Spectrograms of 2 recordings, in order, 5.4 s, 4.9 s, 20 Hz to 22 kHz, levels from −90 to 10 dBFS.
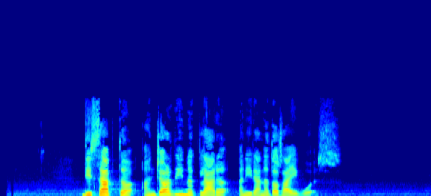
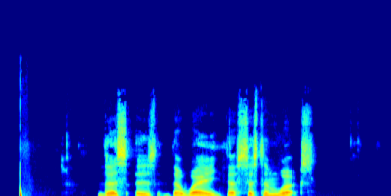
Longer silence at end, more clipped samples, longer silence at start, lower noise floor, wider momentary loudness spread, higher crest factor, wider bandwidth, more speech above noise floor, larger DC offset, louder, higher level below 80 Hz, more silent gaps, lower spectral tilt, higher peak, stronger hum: first, 1.5 s vs 1 s; neither; first, 1.05 s vs 0.25 s; about the same, -69 dBFS vs -71 dBFS; first, 15 LU vs 9 LU; about the same, 26 dB vs 22 dB; about the same, 11.5 kHz vs 12 kHz; second, 43 dB vs 48 dB; neither; about the same, -25 LUFS vs -23 LUFS; second, -82 dBFS vs -52 dBFS; neither; about the same, -4 dB/octave vs -4.5 dB/octave; about the same, -2 dBFS vs -4 dBFS; second, none vs 60 Hz at -50 dBFS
